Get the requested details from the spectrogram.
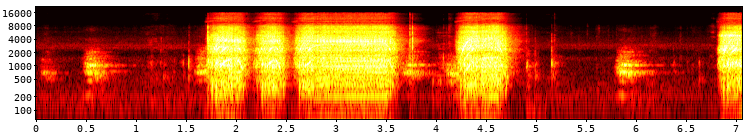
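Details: Used Hitachi 18V brushless cordless four-mode hammer drill tested unloaded: several short full-speed bursts of smooth steady high whir starting and stopping cleanly, no knocking or grinding, described as quiet; normal running.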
